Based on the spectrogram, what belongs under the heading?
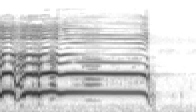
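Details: An Easter Egger rooster crowing in the morning gives a single loud crow: a broken, rough opening that settles into a long, steady, nasal held note before cutting off sharply.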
